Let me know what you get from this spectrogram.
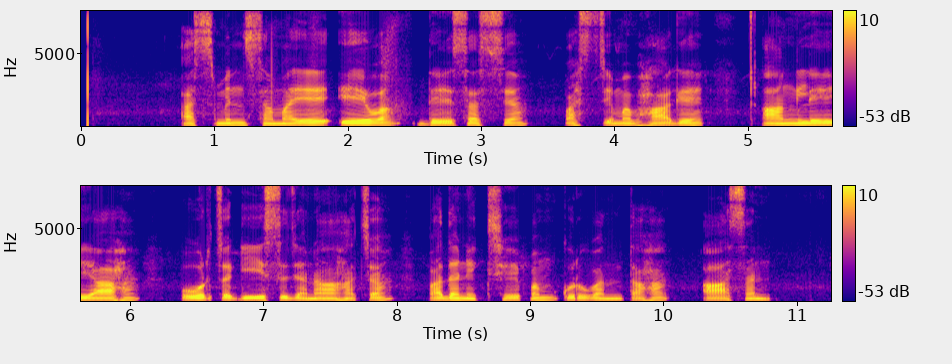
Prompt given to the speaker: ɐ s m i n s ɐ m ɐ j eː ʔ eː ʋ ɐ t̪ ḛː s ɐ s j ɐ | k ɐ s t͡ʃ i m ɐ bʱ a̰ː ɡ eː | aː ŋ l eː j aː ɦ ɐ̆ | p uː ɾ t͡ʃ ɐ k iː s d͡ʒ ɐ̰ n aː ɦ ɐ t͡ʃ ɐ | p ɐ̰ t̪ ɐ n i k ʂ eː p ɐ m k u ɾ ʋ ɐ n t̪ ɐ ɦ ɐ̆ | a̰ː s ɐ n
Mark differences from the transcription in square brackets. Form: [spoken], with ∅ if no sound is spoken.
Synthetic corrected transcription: ɐ s m i n s ɐ m ɐ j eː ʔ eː ʋ ɐ [d̪] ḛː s ɐ s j ɐ | [p] ɐ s t͡ʃ i m ɐ bʱ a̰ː ɡ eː | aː ŋ l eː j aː ɦ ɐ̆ | p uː ɾ t͡ʃ ɐ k iː s d͡ʒ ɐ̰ n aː ɦ ɐ t͡ʃ ɐ | p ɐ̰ [d̪] ɐ n i k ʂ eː p ɐ m k u ɾ ʋ ɐ n t̪ ɐ ɦ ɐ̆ | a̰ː s ɐ n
